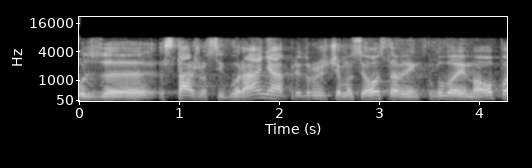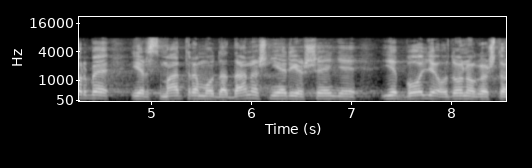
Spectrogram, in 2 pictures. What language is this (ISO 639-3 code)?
hrv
